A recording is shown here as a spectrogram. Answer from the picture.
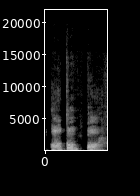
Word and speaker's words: অতঃপর: বিসর্গের ঠিক পরে যে বর্ণটা থাকে সেই বর্ণের দ্বিত্ব উচ্চারণ হয়, দ্বিত্ব উচ্চারণ হয়। তাহলে কি হবে? অ অতঃপর অতঃপর অতঃপর অতঃপর অতঃপর।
